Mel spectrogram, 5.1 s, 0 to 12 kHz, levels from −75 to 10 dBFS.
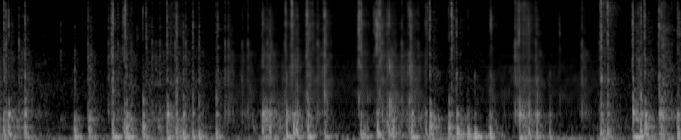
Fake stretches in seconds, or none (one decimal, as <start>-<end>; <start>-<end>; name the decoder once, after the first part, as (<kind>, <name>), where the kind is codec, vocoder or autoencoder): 1.7-3.2 (vocoder, Vocos); 3.6-4.5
